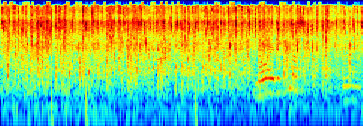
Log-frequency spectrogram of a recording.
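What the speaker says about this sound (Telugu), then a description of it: "ఇంత క్విక్ డెసిషన్ తీసుకున్న భాస్కర్కి ఒకసారి మనం అంతా క్లాప్స్ కొట్టాలి." An audience claps at a sports kit donation event for a government school in Guntur. The applause is a steady, dense patter that fills the whole stretch, with a brief voice rising through it near the end.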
